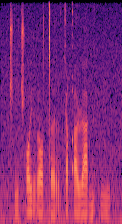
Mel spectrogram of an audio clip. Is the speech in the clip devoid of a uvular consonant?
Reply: no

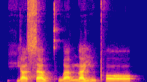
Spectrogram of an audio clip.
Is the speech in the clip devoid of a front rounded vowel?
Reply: yes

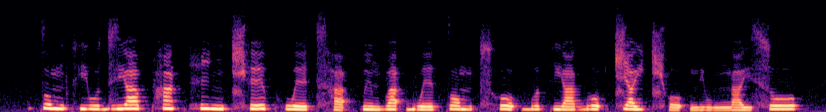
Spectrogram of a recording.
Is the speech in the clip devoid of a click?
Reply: yes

